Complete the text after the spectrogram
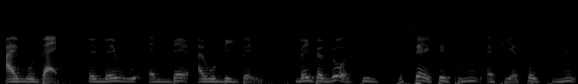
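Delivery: put-on a light Jamaican accent for Ruth. Reading Ruth's vow to Naomi in a light Jamaican accent. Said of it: "your Jamaican accent voice?".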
